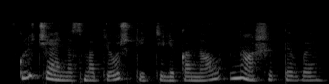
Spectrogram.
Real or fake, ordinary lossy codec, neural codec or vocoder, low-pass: real; MP3, 32 kbps; none; 7.2 kHz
